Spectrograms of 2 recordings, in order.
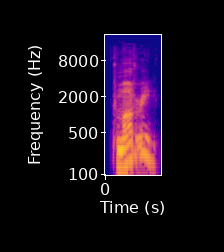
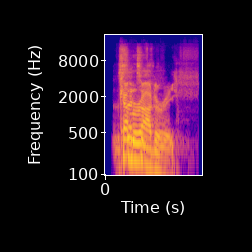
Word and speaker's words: camaraderie: I miss that kind of like what's commod c commodery. Commodery. Can't say it properly, but camaraderie. That's the one.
